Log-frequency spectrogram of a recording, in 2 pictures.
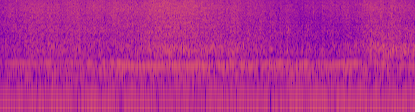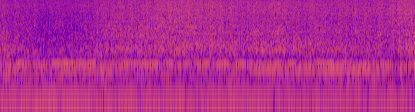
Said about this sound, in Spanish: Estamos escuchando el agua, el mar del Cantábrico, esas olas rompiendo en la playa de Ogueya, como decías, y también se puede apreciar ahí un plis del fuego, ¿verdad?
